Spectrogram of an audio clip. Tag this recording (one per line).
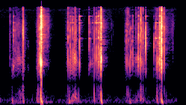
rubber
saw
squeak
cutting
